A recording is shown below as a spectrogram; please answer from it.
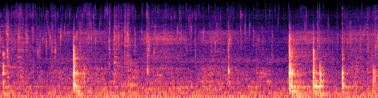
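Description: Cream is stirred into a simmering pan of mattar paneer, a cheese and peas curry, with soft sizzling throughout and a few sharp spoon taps against the pan rim, close and alone without talk.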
